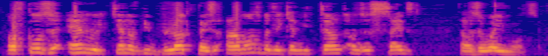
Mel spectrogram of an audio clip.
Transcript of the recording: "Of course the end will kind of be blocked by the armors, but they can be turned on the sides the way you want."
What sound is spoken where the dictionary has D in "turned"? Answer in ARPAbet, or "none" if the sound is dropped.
D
